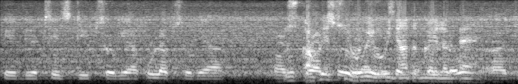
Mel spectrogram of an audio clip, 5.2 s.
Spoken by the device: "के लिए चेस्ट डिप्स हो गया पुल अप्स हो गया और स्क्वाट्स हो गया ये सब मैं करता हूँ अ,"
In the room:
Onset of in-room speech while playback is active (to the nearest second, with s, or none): 3 s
